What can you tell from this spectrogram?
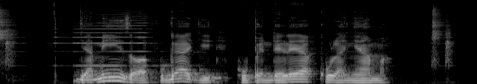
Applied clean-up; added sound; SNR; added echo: neural mask model RNNoise.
